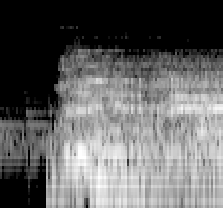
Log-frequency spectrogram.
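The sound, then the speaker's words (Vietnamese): An eerie roar coming from inside a cave sets in abruptly after a quiet start and then holds as a deep, sustained, growling rumble. “Một tiếng gầm ghê rợn phát ra từ trong hang.”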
